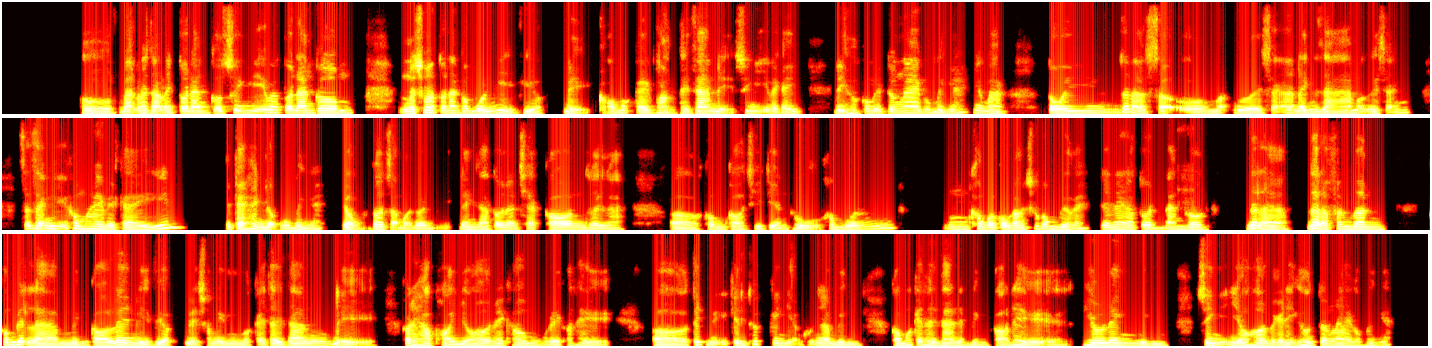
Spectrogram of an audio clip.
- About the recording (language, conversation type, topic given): Vietnamese, advice, Bạn sợ bị đánh giá như thế nào khi bạn cần thời gian nghỉ ngơi hoặc giảm tải?
- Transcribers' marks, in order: other background noise; tapping; "lũy" said as "nũy"; in English: "healing"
